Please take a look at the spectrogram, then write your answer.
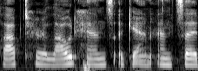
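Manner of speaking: plain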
